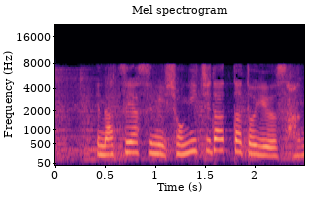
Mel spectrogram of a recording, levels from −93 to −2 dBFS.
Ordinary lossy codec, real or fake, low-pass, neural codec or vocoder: none; real; none; none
